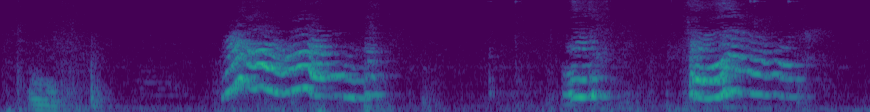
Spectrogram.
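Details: Caspi, a Miniature Pinscher, indoors after rain while being dried off, gives wavering, high whines in short bursts, with a softer whimper at the start and faint low background sound.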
